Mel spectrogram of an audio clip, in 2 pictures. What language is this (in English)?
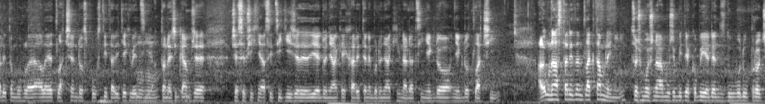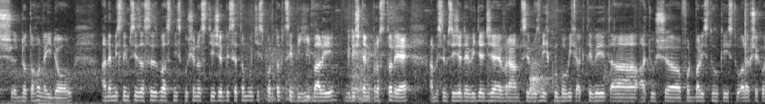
Czech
